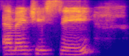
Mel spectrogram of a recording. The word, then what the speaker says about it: MHEC: So about MEC, the Midwestern Higher Education Compact is headquartered in Minneapolis, and we say it as MEC. We also know some people say it as MHEC.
